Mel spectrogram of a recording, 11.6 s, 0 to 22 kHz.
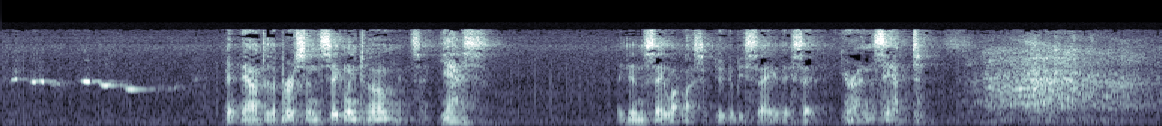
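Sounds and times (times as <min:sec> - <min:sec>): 
man whistling casually: 0:00.0 - 0:01.9
speech: 0:02.2 - 0:04.9, 0:06.2 - 0:09.3
laughter: 0:09.6 - 0:11.6.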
